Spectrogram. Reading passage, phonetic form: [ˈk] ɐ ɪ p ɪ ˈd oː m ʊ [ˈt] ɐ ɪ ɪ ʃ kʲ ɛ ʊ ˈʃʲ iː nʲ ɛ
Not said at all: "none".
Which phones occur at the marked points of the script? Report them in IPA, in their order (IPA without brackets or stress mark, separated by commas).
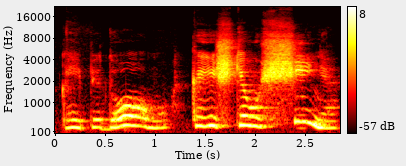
k, k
